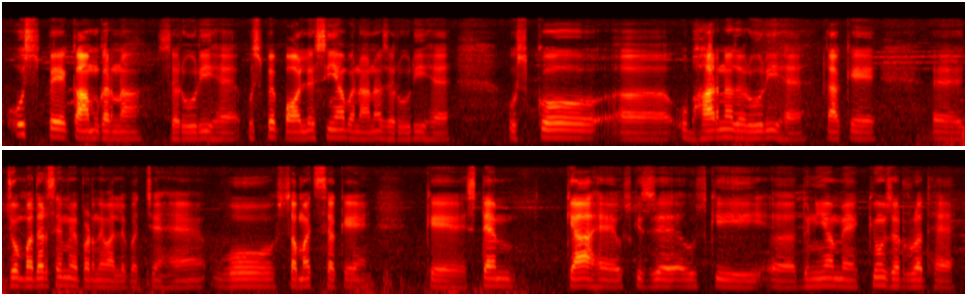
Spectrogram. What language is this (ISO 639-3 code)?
urd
